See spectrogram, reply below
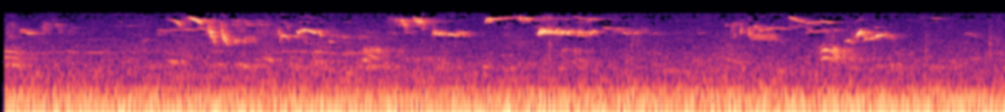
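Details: Birdsong recorded at Furzey Gardens: scattered high, sharp chirps and short warbled phrases from several birds over a steady low rumble of background noise.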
